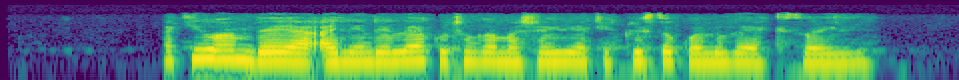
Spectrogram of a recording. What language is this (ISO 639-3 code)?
swa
